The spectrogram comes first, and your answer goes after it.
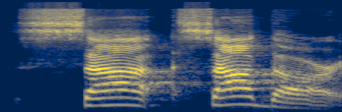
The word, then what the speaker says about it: Zadar: All right, so today we're going to be talking about the Port of Zadar or Sadar. Sadar is what it says pronunciation here.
